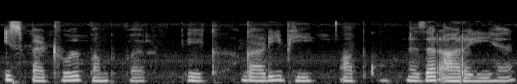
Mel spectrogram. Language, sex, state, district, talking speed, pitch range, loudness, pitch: Hindi, female, Rajasthan, Bikaner, 140 wpm, 165-185 Hz, -21 LUFS, 170 Hz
